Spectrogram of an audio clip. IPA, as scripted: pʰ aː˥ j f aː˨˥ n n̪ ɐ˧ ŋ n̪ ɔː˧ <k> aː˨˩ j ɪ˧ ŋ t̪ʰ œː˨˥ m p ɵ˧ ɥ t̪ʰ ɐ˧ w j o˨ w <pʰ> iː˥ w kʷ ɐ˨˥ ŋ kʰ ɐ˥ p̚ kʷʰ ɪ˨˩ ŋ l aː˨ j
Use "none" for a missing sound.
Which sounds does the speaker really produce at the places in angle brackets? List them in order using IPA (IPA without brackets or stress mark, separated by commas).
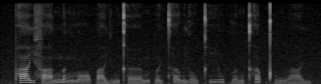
p, kʰ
